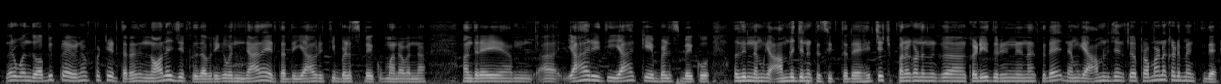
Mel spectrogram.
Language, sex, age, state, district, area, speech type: Kannada, male, 18-30, Karnataka, Uttara Kannada, rural, spontaneous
